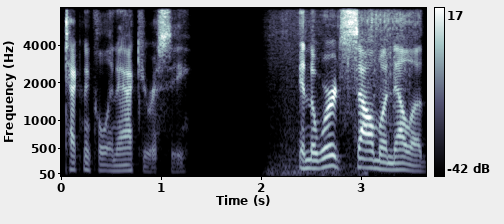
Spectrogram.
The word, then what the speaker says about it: salmonella: In the word salmonella, the first letter L is pronounced, despite many English speakers tending to soften or skip it in casual speech.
